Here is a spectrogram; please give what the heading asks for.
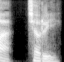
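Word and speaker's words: ศรี: ใน อินโดนีเซีย แล้ว เติม สระ อีก บน ตัว ส ศาลา คำ นี้ ใน ไทย อ่าน ว่า สี แต่ ใน อินโดนีเซีย อ่าน ว่า ชรี ตัว ต่อ ไป คือ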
